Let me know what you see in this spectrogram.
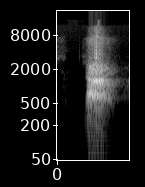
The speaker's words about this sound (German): Das ist der Hund.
